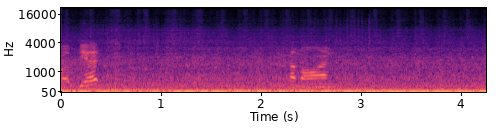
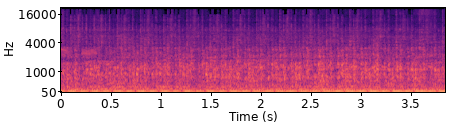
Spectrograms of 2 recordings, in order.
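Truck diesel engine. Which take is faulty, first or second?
second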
